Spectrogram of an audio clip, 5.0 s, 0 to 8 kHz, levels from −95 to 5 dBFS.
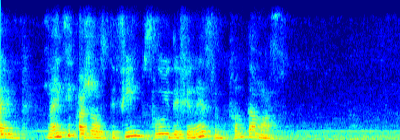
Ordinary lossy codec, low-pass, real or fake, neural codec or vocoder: Opus, 32 kbps; 7.2 kHz; real; none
